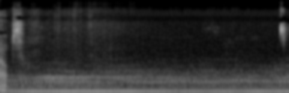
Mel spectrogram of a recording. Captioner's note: super cub airplane noise fading away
